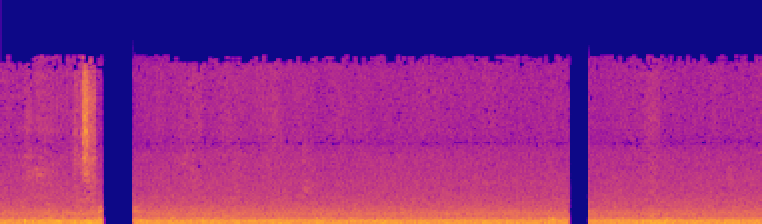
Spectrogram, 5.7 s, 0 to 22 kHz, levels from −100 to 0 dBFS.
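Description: Bluetooth stalls at 0.77 s and 4.26 s cut the speech to silence for 233 ms and 152 ms, then it resumes. Radio interference likely delayed packets until the headphone buffer emptied, pausing playback while retransmissions caught up.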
